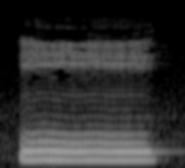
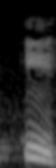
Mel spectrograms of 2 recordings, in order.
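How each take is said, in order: First: ای held long, two beats; long Arabic ya. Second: ای as a brief i, one beat; short Arabic kasra. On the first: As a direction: stretch ای out as a long i. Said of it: "یای مدی به صورت". (یای مدی، ای کشیده) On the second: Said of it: "کسره به صورت ای". (کسرهٔ عربی، ای کوتاه) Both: Shown as a demonstration.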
